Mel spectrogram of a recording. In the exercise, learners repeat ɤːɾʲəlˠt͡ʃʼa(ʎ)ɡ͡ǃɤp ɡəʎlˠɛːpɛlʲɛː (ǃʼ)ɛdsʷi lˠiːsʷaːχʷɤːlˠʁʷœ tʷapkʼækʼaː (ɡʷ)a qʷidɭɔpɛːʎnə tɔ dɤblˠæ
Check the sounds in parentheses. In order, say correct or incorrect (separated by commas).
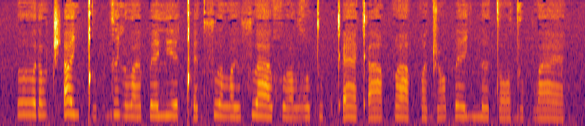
correct, correct, incorrect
